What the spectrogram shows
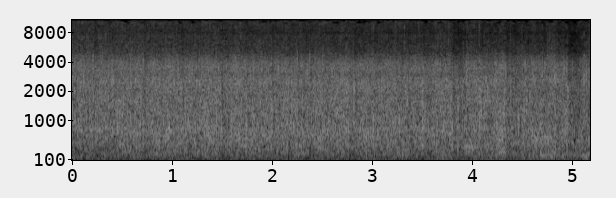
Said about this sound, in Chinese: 鼓掌。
